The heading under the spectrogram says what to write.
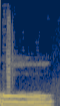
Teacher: जो ओ साउंड होती है उसको क्या करते हो, थोड़ा लंबा खींच रहे होते हो ना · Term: प्लुत स्वर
